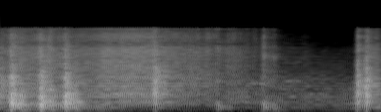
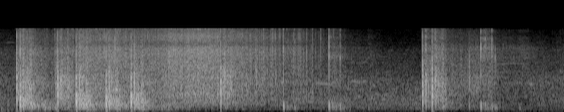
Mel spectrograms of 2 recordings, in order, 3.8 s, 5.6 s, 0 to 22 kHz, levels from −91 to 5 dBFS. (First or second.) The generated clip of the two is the first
